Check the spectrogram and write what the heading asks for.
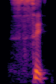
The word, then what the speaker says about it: ces: C'est.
